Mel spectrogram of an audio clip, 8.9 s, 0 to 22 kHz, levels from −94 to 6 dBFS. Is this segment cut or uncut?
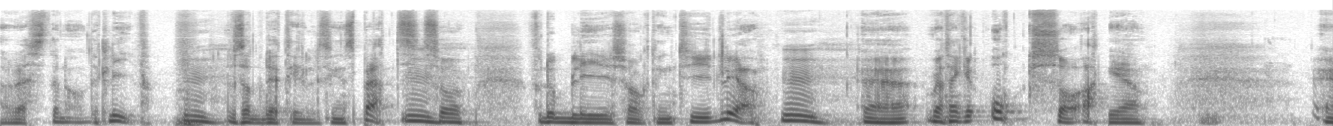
cut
